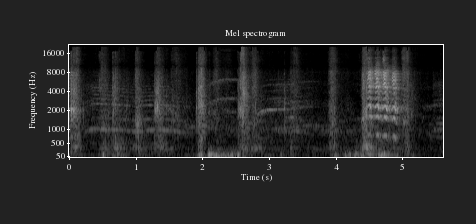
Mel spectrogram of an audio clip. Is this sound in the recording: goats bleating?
yes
